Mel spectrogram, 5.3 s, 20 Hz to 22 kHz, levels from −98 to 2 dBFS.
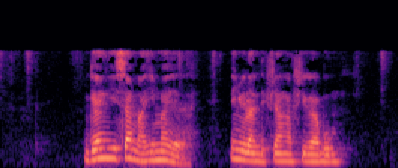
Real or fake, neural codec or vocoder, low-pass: real; none; 7.2 kHz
